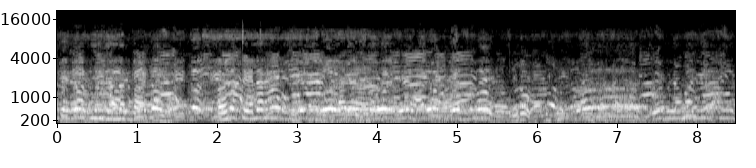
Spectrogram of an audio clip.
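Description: A crowd of people chatters loudly all around, outdoors.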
